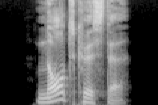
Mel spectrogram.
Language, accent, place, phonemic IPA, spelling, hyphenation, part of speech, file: German, Germany, Berlin, /ˈnɔʁtˌkʏstə/, Nordküste, Nord‧küs‧te, noun, De-Nordküste.ogg
- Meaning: north coast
